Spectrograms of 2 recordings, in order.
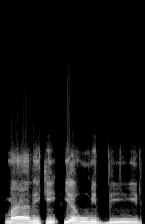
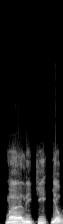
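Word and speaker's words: مالك يوم: Maliki Yaumiddin. Maliki yau, tidak boleh dibaca malikiyau. Kiyau, kiyau. Nah, kiyau itu tidak dibenarkan menurut mazhab Alawi ya.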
